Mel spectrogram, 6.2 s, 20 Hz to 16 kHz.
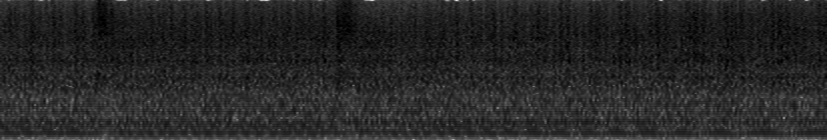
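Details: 1984 Toyota SR5 pickup, first cold start after about five years sitting, after gas was added to the carb bowl and the fuel pump smacked: steady, even idle with a constant low hum and brief pitch dips, settling into normal idle.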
